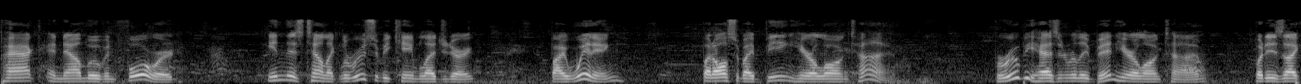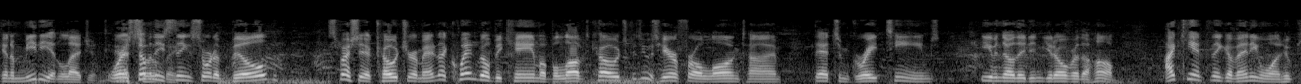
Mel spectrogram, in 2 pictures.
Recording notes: Broadcasting live from Schnucks off S. Grand.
